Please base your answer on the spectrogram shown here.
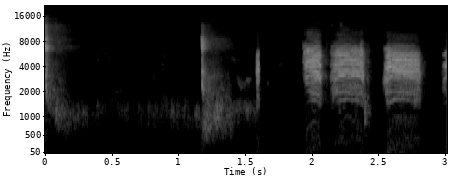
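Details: Mountain chickadee gives faint scratchy notes, then three loud, rasping, buzzy notes in quick succession near the end.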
